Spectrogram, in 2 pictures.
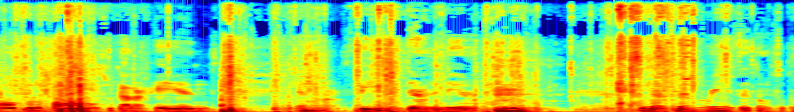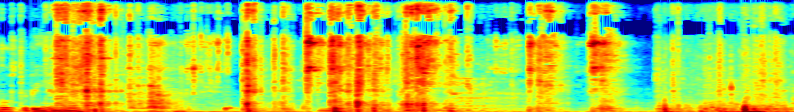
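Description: A plastic bag rustles and crinkles as a hand rummages through it.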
